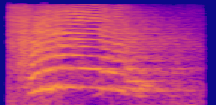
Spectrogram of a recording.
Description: trumpet

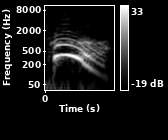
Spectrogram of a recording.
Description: attack; caleb

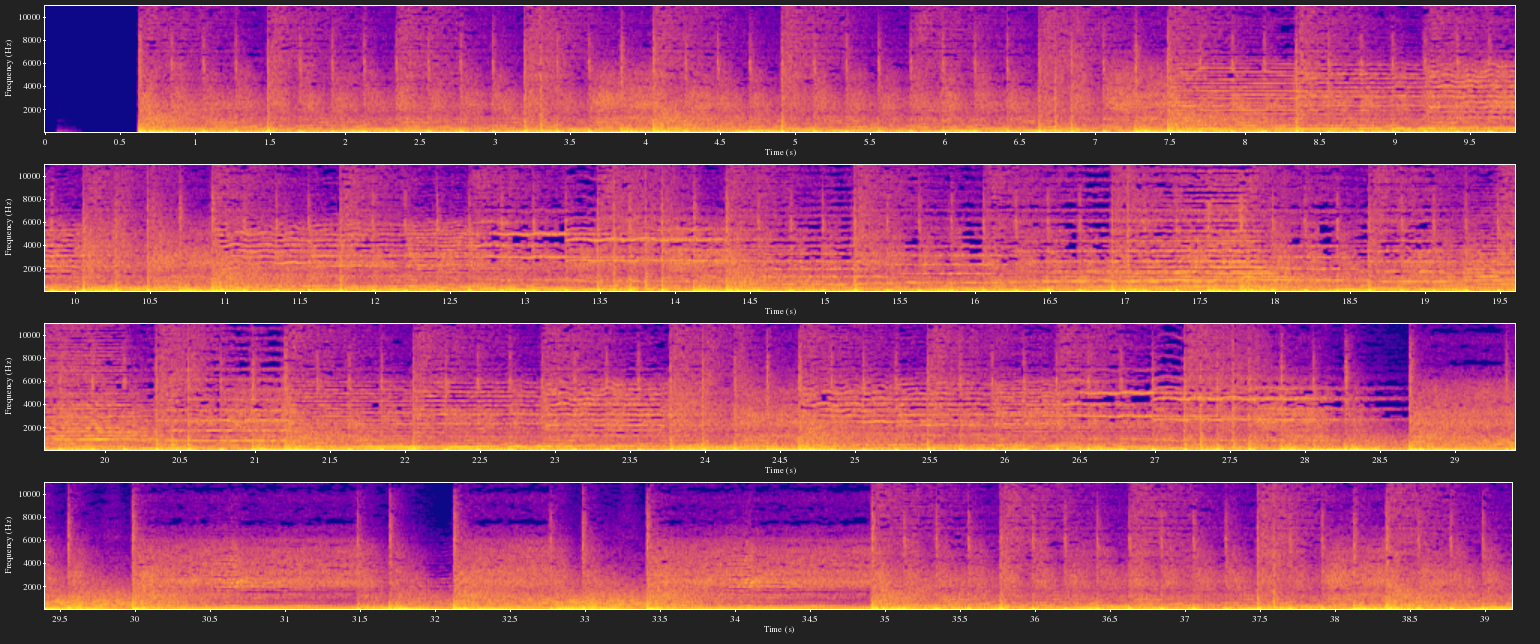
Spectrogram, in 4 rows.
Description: loading, music; dn3d r; dnf

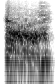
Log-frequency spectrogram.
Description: pain, paralyzed subject

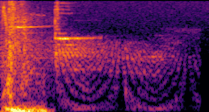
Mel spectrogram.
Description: ice bolt fire, weapons

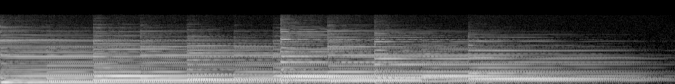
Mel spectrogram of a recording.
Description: dark piano

